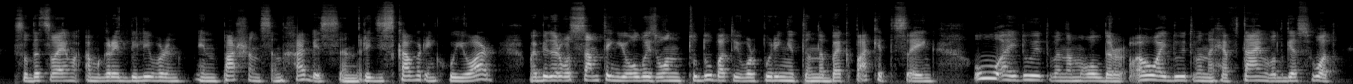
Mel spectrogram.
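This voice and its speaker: A woman with a non-native accent, fairly low pitch, fairly quick pace and fairly even intonation. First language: not English. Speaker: life coach and author. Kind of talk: podcast interview.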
